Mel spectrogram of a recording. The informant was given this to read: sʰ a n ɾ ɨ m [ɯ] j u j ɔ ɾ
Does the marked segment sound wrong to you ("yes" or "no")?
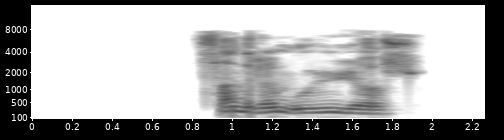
yes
